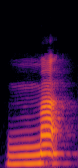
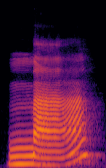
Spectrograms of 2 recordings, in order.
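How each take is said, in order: First: The syllable is cut short and abrupt. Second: The pitch rises from low to high. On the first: "The dot tells you to make it short" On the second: "raise from the lower pitch to a higher pitch"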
